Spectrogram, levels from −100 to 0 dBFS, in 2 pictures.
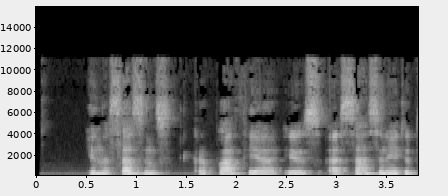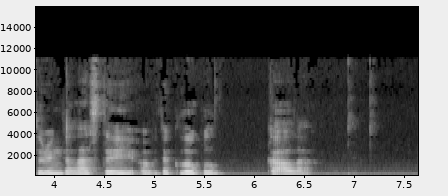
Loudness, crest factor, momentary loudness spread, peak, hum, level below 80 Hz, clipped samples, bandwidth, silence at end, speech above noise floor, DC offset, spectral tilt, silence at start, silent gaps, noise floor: -22 LUFS; 18 dB; 9 LU; -4 dBFS; none; -48 dBFS; under 0.1%; 11.5 kHz; 1.05 s; 28 dB; under 0.1%; -5.5 dB/octave; 0.55 s; none; -49 dBFS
